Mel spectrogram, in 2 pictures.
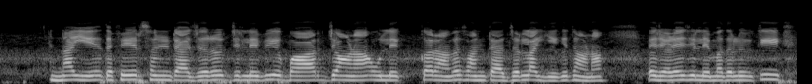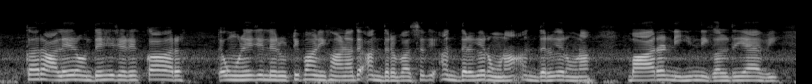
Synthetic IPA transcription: naːieːt̪eːpʰɪɾsənɪʈaːd͡ʒəɾd͡ʒɪlːeːbiːbaːɾd͡ʒaːɽ̃aːʊleːkkəɾãːɡeːsənɪʈaːd͡ʒəɾlaːiːeːked͡ʒaːɽ̃aː | t̪eːd͡ʒeːɽeːd͡ʒɪlːeːmət̪ləkɪkəɾaːleːɾɔ̃ːnd̪eːɦeːd͡ʒeːɽeːkəɾ | t̪eːʊnẽːd͡ʒɪlːeːɾoːʈːiːpaːɽ̃ĩːkʰaːɽ̃aːt̪ḛːʔənd̪əɾbəskɪʔənd̪əɾɡeːɾoːɽ̃aːʔə̰nd̪əɾkeːɾoːɽaːbaːɾəniːɦnɪkəld̪eːɛːʋiː

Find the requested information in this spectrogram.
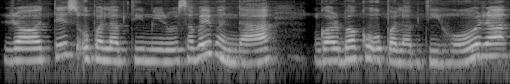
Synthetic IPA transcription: rʌt̪esupʌlʌbd̪imeɾosʌbʌjbʱʌnd̪aɡʌrbʌkoupʌlʌbd̪ʱiɦorʌ

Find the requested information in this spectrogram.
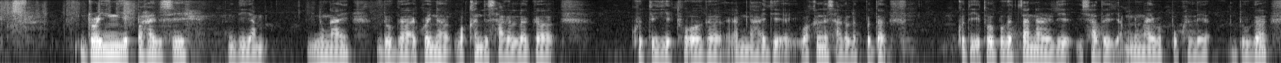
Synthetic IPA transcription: dɾojiŋjek̚pɐɦajbɐsi | ajdijam | nuŋajɐduɡɐɐ̰jkʰojnɐwakʰɐndɐsaɡɐlɐɡɐ | kʰut̚ːijek̚tʰoʔɐɡɐja̰mnɐɦajdḭwakʰɐlnɐsaɡɐtlɐk̚pɐdɐ | kʰut̚ːijek̚tʰokpɐɡɐt͡ʃanaɾɐdiisadɐja̰mnuŋajbɐpukʰɐlːe | ɐduɡɐ

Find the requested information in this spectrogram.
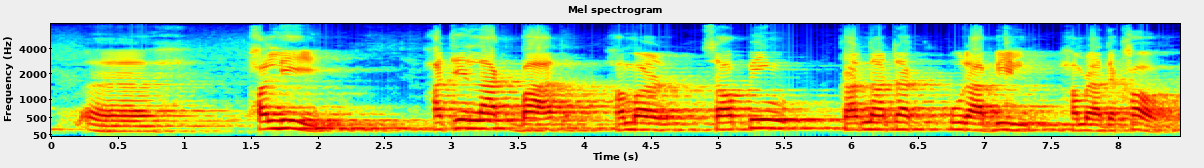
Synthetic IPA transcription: pʰʌli | haʈelakʰbad̪hʌmʌɾsapiŋkəɾnaʈʌk̚puɾabilhəmɾad̪ekʰaw

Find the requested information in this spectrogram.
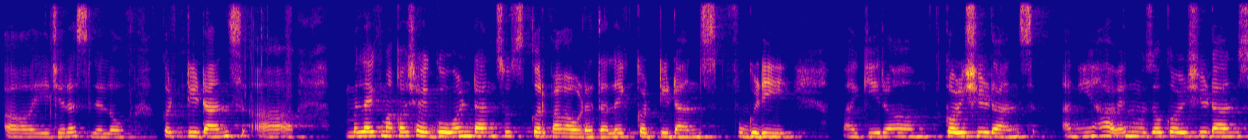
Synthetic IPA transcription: əed͡ʑəɾəslelɔkəʈːiɖãns | məlaekmakaɕaeɡoʋəɳɖãnsut͡skəɾpaɡaʋɽat̪alaekːəʈːiɖãnsfuɡɽimaɡiːɾkəɭɕiɖãnsaniɦaʋenm̤əd͡zɔkəɭɕiɖãns

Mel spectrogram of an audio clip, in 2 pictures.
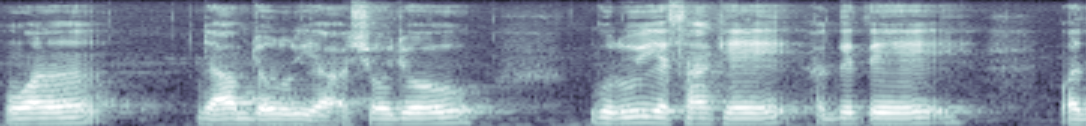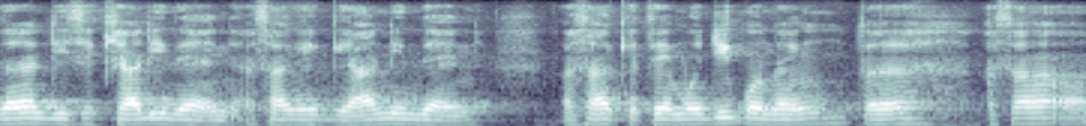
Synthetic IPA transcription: ɦʊəɽ̃ʊ | d͡ʑaːmzɐɾuːɾia̰ːʃoːd͡ʑoː | ɡʊɾuiɐsãkʰeːɐ̰ɠʊ̆t̪e | ʋʔɐ̰d̪ʱənəd͡ʑiːsɪkʰijaɗĩːnd̪aːɦɪnɪ̆ɐ̰sãkʰeːɡʱjaːnɗĩːn̆d̪aːɦɪnɪ̆ | ɐ̰sãkɪt̪ʰemʊːd͡ʑibõnd̪aːijũt̪ɐɐsã̰

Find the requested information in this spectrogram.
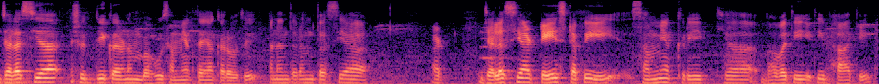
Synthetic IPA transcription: d͡ʒɐlɐsjɐʃud̪ʱːikɐɾɐɳɐmbɐɦusɐmjɐkt̪ɐjakɐɾoːt̪iɐnɐnt̪ɐɾɐmt̪ɐsjɐ | d͡ʒɐlɐsjɐʈeːsʈɐpisɐmjɐkɾiːt̪jɐbʱɐʋɐt̪iːt̪ibʱaːt̪i

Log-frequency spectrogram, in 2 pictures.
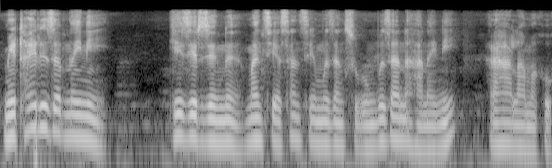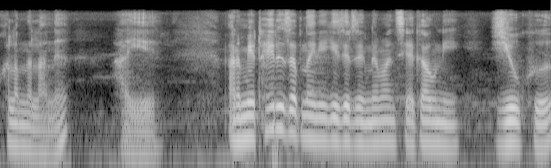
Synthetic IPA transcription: metʰajɾɯzap̚najni | ɡezeɾzɯŋnɯmansijasansemɯzaŋsubuŋbɯzanɯɦanajni | ɾaɦalamakʰɯwkʰalamnala̰nɯ | ha̰jɯ̰ | a̰ɾumetʰajɾɯzap̚najniɡezeɾzɯŋnɯmansijaɡawni | ziwkʰɯ

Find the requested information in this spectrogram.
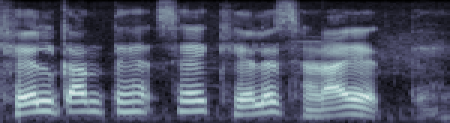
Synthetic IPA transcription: kʰeːlkɐmt̪eɦsekʰeːlesʰɐɽaːjt̪eɦ

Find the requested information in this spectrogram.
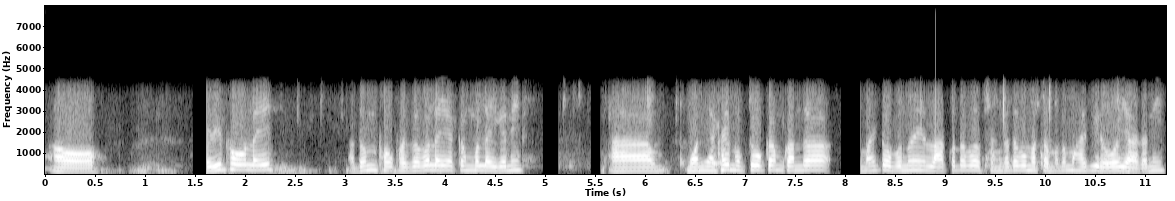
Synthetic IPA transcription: ɔ | hebipʰawlaj | ɐdɔmpʰawpʰazaβɐlajakaŋbɐlajɡani | mɔnijaŋkʰajmuk̚tukamkandɐː | majtɔbɔnujlakːɔdabɐsaŋɡadabɐmɐtamɐdɔmɦajbiɾɔɔjaɡani

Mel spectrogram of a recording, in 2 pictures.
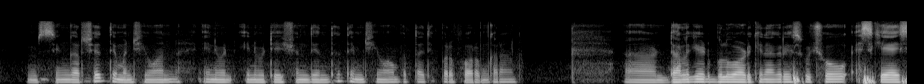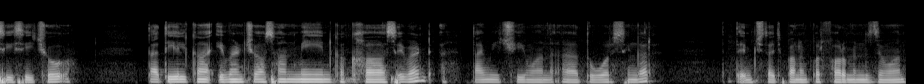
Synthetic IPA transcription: msiŋɡɐɾt͡ʃʰit̪imɐnt͡ʃʰijʋãːnnɪnʋiʈeːʃɐnd̪int̪ʰɐt̪imt͡ʃʰijʋãːnpɐt̪ːaːt̪ʰi̥pɐɾfʰaːɾmkɐɾaːn | ɖɐlɡeːʈbʊlʋaːɾɖkinaɡɾeːsʋut͡ʃʰoːeskeaːjsiːsit͡ʃʰoː | t̪ɐːt̪iːlkãːʔiʋẽɳʈt͡ʃʰuɐːsãːnmeːnkãːkʰaːsiʋẽɳʈ | t̪ãːʋĩːt͡ʃʰujiʋãːnt̪uːɾsɪ̃ŋɡɐɾ | t̪ɐt̪imt͡ʃʰi̥t̪ɐːt̪ʰi̥pɐnɐmpɐɾfʰaːɾmɐnsd̪iʋaːn

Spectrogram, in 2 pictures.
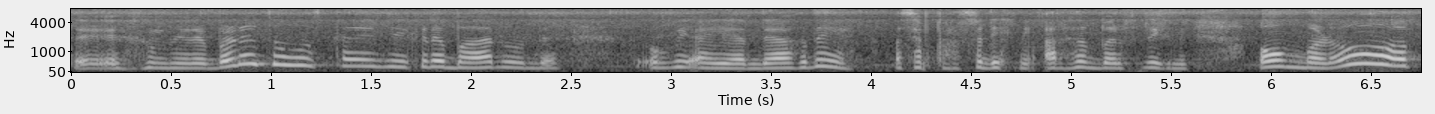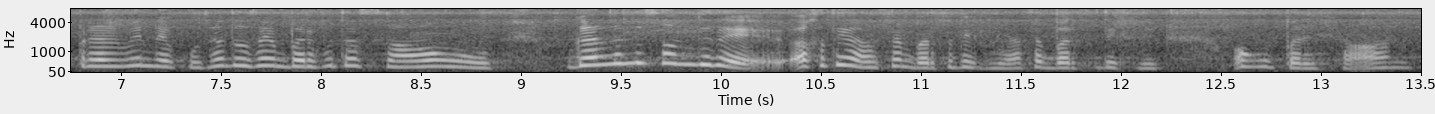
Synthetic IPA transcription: t̪eːmeːɾeːbəɽeːd̪oːst̪aːɛːd͡ʒiɪkɽeːbaːɾõːnd̪eː | t̪eoːʋiːaːid͡ʒãːnd̪eːəkʰd̪eː | əsɛ̃ːbəɾpʰːd̪ɪkʰnḭːʔəɾsẽːbəɾpʰd̪ɪkʰniː | oːməɽoːəpɾəlʋiːnːẽːpʊt͡ʃʰãːt̪ʊsẽːbəɾpʰuːt̪ãːsaːũː | ɡəlːnĩːsəməd͡ʒd̪eːə̰kʰd̪eːasẽːbəɾpʰːd̪ɪkʰniəsɛ̃ːbəɾpʰːd̪ɪkʰniː | oõːpəɾeːʃa̰ːn

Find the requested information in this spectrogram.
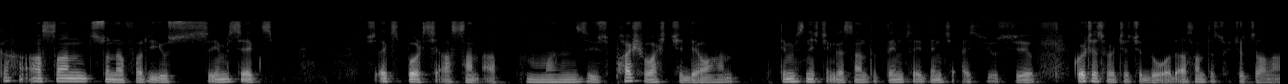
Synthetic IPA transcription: kɐhãʔaːsaːnsunɐfɐ̰ɾjṵsjḭmisk | ekspəɾʈsʰḭʔa̰ːsaːnɐ̰t̪mɐnzjuspʰɐʃʋaːʃt͡ʃʰid̪ḛʋaːn | t̪imisniʃʲt͡ʃʰiŋɡɐsaːnt̪ɨt̪ɐmʲsɐ̰it̪ɐnt͡ʃʰiɐ̰sjṵːsikoʈʰɐsʋɐʈʰɐst͡ʃʰid̪o̰ːd̪a̰ːsaːnt̪ɐsut͡ʃʰut͡sa̰ːla̰ːn

